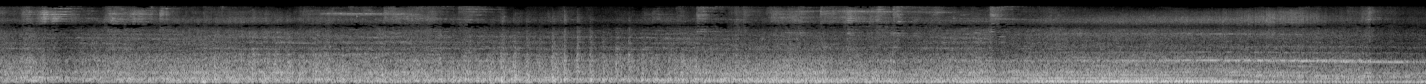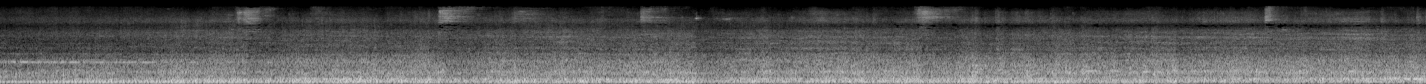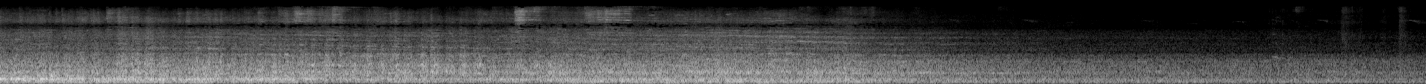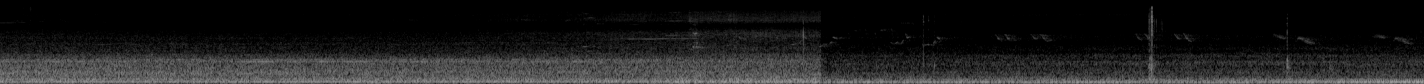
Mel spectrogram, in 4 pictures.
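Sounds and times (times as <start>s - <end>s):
freight train cars rolling: 0.0s - 43.7s.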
